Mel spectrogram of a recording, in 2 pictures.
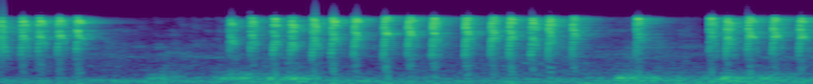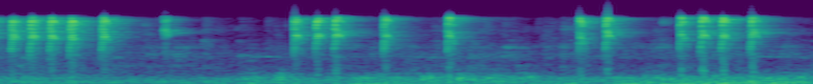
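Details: Fighting Eurasian tree sparrow, female mentioned: long rattling volleys of sharp, buzzy chirps, some runs lasting over a second, separated by brief pauses, over a faint low rumble.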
